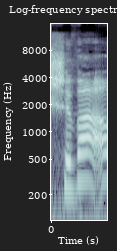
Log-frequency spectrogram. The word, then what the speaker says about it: shiva: Also wenn die, äh, ich glaube, das ist bei in den Moore-Büchern, wo die, äh, ich glaube, es spricht sich Shiva aus, Shiva sitzen, ist eine mhm.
